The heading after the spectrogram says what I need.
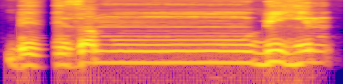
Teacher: नून साकिन के बाद बा है तो ने वहां एक मीम लिख दिया। हम वो नून की आवाज को मीम से बदल के गुन्ने से पढ़ रहे हैं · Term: इखलाब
